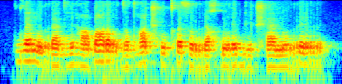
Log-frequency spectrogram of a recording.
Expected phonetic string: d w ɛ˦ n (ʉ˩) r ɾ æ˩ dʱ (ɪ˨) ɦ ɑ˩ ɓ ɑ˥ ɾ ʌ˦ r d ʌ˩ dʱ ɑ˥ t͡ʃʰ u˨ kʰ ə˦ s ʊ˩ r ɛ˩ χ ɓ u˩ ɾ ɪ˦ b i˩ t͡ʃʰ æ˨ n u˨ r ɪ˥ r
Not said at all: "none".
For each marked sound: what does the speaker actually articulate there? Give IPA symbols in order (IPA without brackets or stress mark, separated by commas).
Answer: u˩, ɪ˨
